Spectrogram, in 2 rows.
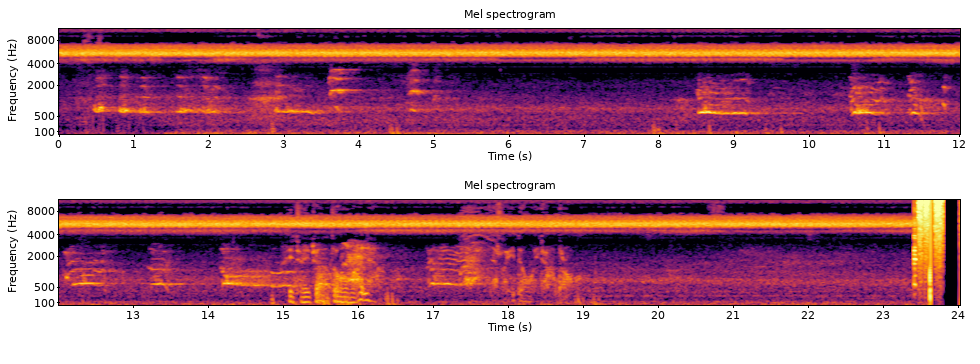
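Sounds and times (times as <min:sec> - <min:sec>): beagles baying: 0:00.0 - 0:05.4, 0:08.2 - 0:19.1
crickets chirring: 0:00.0 - 0:23.7.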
